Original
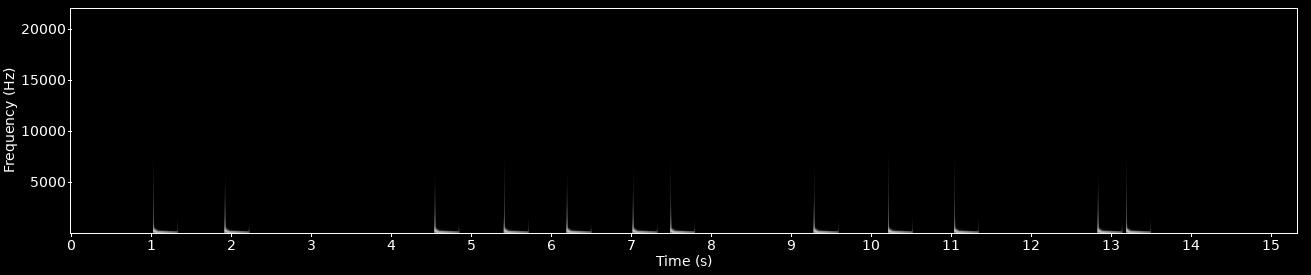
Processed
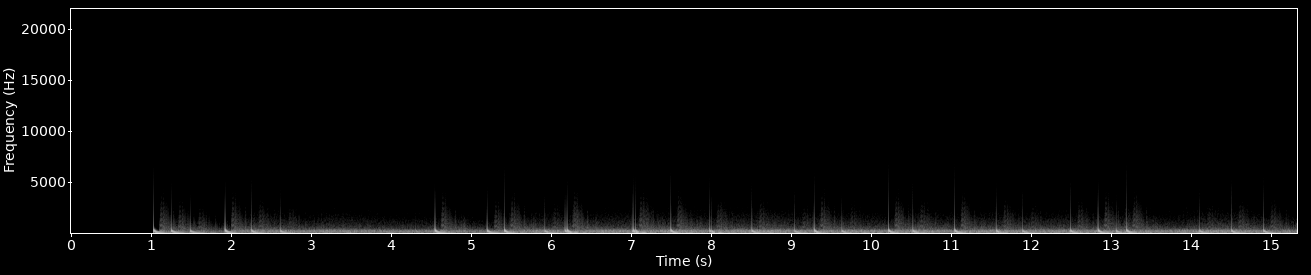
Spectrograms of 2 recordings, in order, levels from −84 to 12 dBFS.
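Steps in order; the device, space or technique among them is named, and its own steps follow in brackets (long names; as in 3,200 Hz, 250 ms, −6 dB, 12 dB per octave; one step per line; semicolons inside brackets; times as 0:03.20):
saturated reverb return (on a send at −8 dB: convolution reverb RT60 1.5 s, pre-delay 77 ms + soft clipping −30.5 dBFS, distortion −4 dB)
on the sum: feedback delay with all-pass diffusion 1,368 ms, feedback 58%, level −9 dB
delay with pitch and tempo change per echo 95 ms, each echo −2 semitones, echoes 2
level −3 dB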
